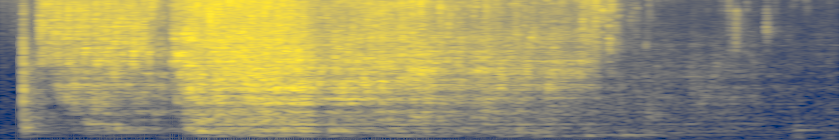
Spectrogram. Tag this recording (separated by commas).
Liquid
